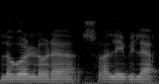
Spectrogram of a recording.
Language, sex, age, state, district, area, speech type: Assamese, male, 18-30, Assam, Barpeta, rural, spontaneous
